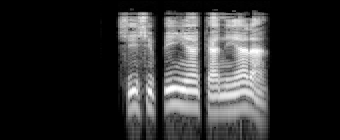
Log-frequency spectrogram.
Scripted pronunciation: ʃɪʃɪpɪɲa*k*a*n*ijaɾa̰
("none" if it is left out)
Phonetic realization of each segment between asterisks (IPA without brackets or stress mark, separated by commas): k, n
